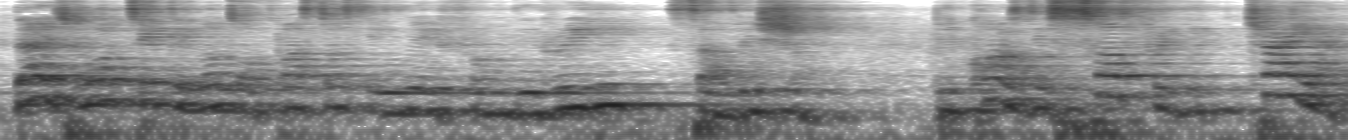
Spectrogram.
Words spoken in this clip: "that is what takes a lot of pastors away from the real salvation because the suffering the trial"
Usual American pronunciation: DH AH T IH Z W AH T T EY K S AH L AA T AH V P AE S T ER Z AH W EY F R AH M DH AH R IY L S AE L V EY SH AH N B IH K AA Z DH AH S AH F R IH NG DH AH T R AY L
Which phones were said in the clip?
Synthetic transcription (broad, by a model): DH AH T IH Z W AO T T EY K AH L AA T AH V P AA S T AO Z AH W EY F R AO M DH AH R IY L S AE L V EY SH AH N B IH K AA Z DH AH S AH F R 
